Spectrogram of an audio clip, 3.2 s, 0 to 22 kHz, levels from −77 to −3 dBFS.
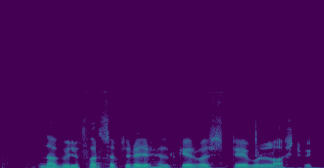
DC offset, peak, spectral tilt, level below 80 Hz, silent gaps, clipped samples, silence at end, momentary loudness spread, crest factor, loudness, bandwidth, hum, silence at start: under 0.1%; -24 dBFS; -6.5 dB/octave; -66 dBFS; none; under 0.1%; 0.05 s; 4 LU; 18 dB; -42 LUFS; 16 kHz; none; 0.4 s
